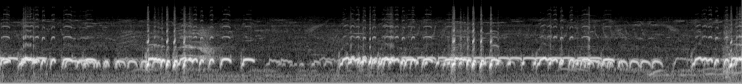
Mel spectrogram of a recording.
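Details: Chorus of local wild-type zebra doves, kept as lure birds to set others singing, pouring out rapid rolling coos in near-continuous runs, broken by a short lull and sharp chirpy bursts.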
